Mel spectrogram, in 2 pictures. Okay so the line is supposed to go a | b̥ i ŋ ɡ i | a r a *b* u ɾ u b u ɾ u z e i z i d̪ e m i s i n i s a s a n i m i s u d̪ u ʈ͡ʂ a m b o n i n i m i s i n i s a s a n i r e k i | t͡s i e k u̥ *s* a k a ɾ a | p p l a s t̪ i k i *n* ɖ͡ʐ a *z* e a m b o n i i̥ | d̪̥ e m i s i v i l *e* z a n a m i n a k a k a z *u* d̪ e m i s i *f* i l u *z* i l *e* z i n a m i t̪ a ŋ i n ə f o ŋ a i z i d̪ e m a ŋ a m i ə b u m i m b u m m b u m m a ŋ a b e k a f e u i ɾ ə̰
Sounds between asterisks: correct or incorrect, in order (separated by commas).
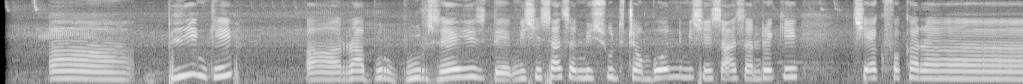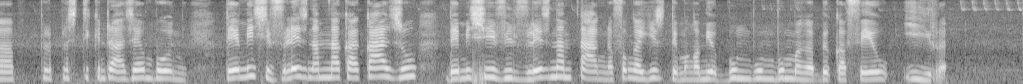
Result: correct, incorrect, incorrect, correct, correct, correct, incorrect, incorrect, correct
